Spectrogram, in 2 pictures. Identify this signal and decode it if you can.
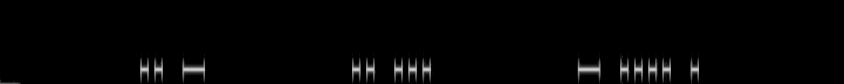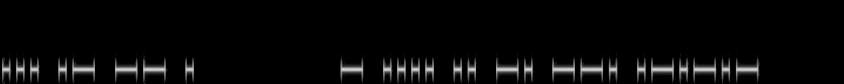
Morse code, heard as a keyed tone, about 17 wpm, 700 Hz. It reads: IT IS THE SAME THING.
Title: 3x Word-Spacing - Sentences from Top 200 Words - 17wpm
